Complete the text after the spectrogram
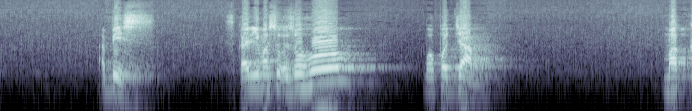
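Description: A man speaks with animation through a microphone, in short bursts with pauses.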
